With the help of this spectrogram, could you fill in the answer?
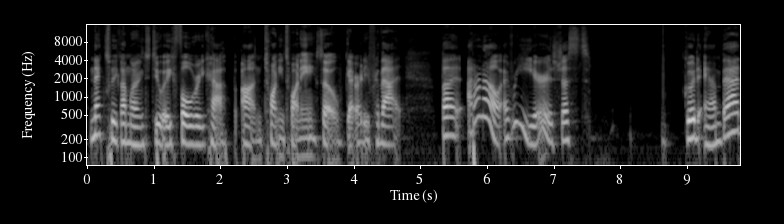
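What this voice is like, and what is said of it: Strained, partly lost voice. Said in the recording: “my voice is a little strained and a little gone ... my voice just has taken a hit ... my throat”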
